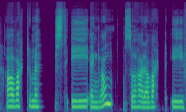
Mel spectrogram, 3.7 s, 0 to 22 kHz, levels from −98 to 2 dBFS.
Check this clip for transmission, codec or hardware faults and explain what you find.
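There's one fault here, a call audio freeze from 0.77 to 1.12 s. The speech stalls, the last bit of sound smears on as a fading buzz or hiss for a moment, then drops to silence for about 230 ms before picking up exactly where it left off. The likely cause is packets held up in transit, draining the jitter buffer. Nothing's lost, but roughly a third of a second of gap gets inserted, pushing everything after it later.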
